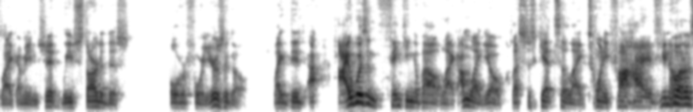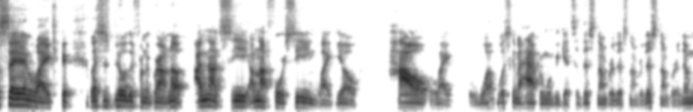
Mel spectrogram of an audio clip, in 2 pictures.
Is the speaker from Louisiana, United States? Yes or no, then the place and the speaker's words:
no; New York, United States; because I'm from New York. Timmy's from the Bahamas.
